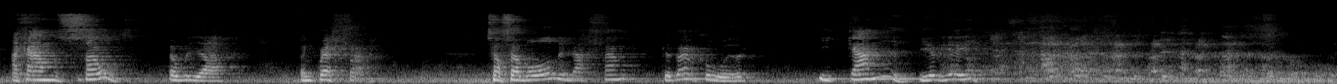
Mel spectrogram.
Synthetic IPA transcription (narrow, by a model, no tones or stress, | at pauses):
akansawd | əwɨːa | ənɡwɛɬa̰ | tʰasavoːlˠmɨnaɬan | ɡ̥ədarkʰuːɨr | iɡanɨirjej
